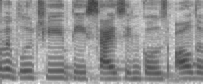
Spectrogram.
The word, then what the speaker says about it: Belucci: All right, next up on the list is Belucci. Belucci? I think you pronounce it like Gucci, so I'm hopefully I pronounced it right.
